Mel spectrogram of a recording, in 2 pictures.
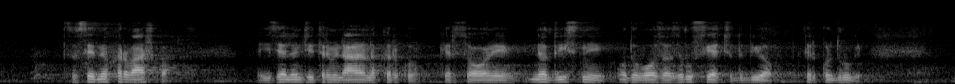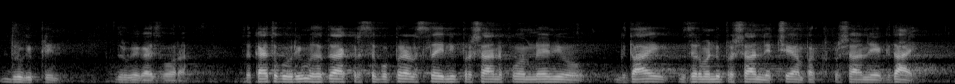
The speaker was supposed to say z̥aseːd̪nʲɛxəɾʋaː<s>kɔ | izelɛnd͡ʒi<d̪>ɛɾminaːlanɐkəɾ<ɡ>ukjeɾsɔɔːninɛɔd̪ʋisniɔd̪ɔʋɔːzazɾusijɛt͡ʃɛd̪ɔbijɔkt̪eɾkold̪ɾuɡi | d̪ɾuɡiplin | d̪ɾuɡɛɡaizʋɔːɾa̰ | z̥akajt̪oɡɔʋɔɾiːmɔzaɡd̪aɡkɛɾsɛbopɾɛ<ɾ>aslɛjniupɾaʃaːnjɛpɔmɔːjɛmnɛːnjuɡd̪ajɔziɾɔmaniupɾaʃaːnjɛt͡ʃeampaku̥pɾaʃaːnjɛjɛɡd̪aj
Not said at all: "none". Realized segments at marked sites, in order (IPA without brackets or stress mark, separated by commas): ʃ, t̪, k, l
